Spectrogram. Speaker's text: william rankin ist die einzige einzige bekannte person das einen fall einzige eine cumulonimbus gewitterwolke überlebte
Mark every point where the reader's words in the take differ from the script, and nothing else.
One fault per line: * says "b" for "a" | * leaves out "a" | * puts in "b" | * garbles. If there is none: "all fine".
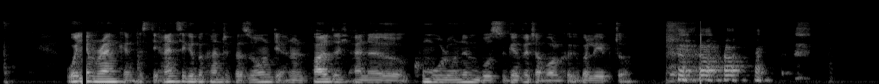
* leaves out "einzige"
* says "die" for "das"
* says "durch" for "einzige"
